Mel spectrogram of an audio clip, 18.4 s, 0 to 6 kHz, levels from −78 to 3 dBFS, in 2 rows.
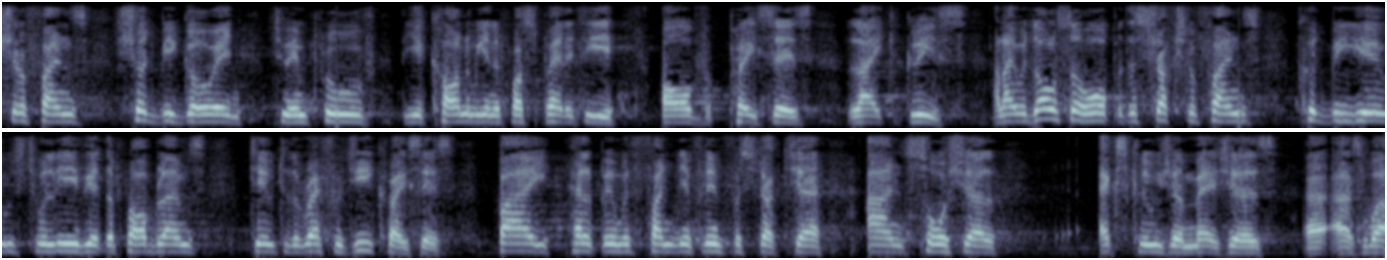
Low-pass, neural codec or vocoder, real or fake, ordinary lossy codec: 5.4 kHz; vocoder, 44.1 kHz, 128 mel bands every 256 samples, BigVGAN v2; fake; none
